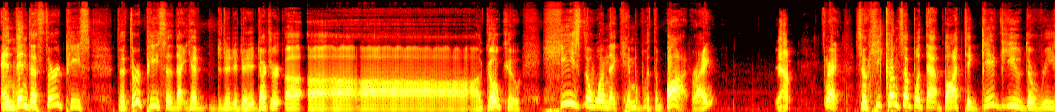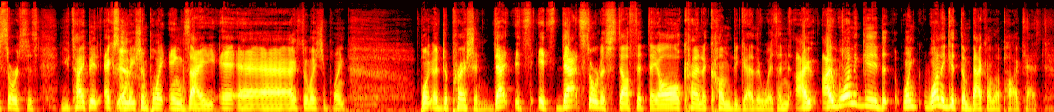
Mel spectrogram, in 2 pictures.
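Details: Stuttering (self-reported) in an adult male podcast host who says people in voice chats kept asking him to repeat himself; speech has word and phrase repetitions.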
